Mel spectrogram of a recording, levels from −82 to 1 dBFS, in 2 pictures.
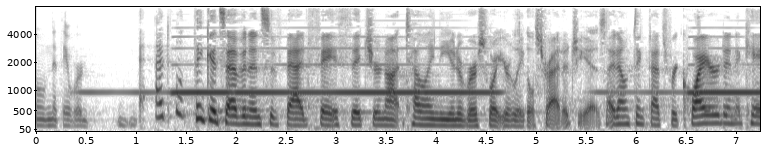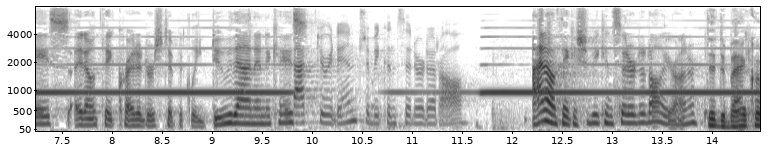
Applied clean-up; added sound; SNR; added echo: none; Wind instrument, woodwind instrument; 3 dB; none.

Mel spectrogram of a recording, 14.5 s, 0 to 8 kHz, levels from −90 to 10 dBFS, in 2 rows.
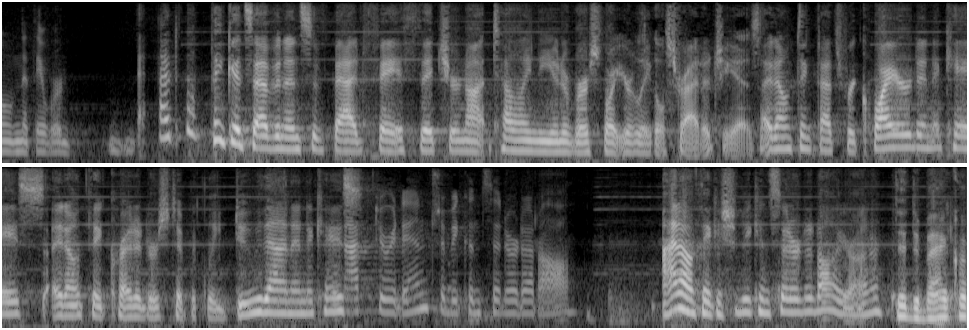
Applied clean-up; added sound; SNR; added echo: neural separator model SepFormer DNS4.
